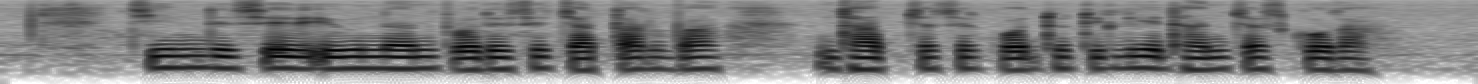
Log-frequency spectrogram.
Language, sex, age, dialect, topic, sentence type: Bengali, male, 18-24, Western, agriculture, statement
